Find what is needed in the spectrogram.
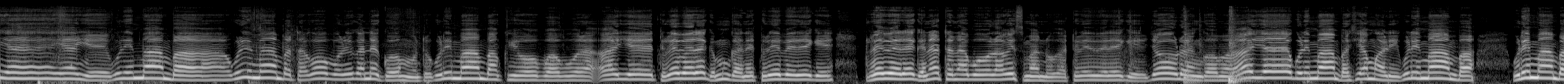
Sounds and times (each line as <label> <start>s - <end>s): sings a traditional song 0.0s - 15.6s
